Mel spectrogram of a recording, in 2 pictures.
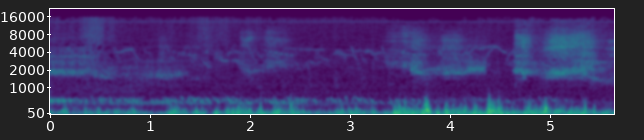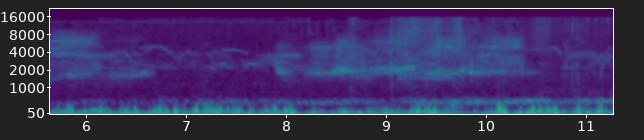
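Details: Black grouse lek in 2023, where males fight and mate: unbroken bubbling song with hissing outbursts, heavy low wind rumble, and faint chirps from other birds.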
